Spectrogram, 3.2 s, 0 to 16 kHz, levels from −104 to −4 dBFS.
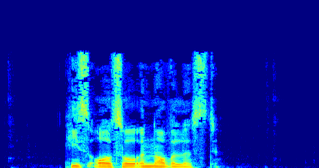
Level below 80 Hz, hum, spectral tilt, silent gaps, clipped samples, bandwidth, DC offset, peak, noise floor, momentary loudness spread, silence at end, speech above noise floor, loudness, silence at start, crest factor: -58 dBFS; none; -6.5 dB/octave; none; under 0.1%; 11.5 kHz; under 0.1%; -14 dBFS; -90 dBFS; 13 LU; 1.05 s; 59 dB; -31 LUFS; 0.7 s; 20 dB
